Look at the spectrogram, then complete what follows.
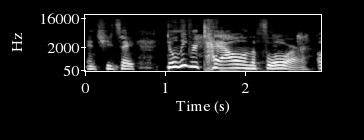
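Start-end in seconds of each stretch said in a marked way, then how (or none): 1.0-2.6 put-on Trenton-area accent. Retelling a fight with a friend from the Trenton area: imitating a friend's Trenton-area accent. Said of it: "Helena can go into that accent too".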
